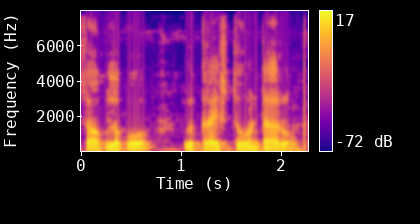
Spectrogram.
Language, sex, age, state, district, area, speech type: Telugu, male, 18-30, Andhra Pradesh, Vizianagaram, rural, spontaneous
